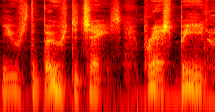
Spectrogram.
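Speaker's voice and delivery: put-on old southern drawl. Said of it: "sounds like he's at least sixty-five and from, like, Mississippi".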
